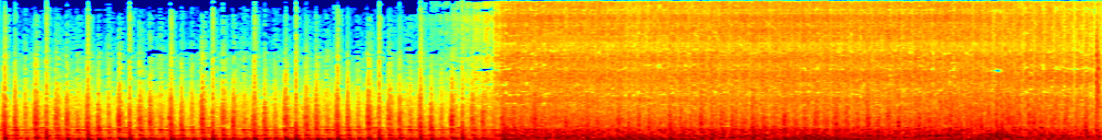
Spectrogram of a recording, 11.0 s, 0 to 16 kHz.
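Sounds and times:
droning synthesizer chord: 4.6s - 11.0s.

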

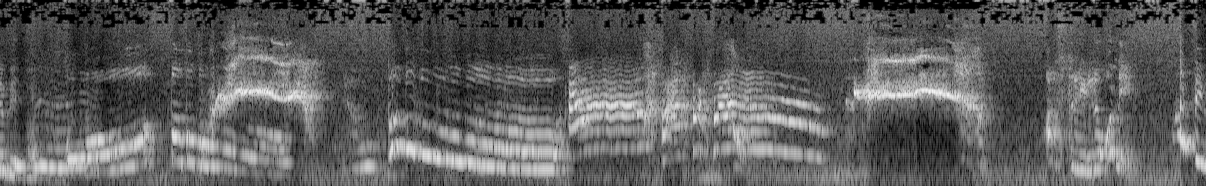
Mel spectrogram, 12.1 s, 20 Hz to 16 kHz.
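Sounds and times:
woman's voice: 0.0s - 5.8s, 10.4s - 12.0s
baby crying: 7.2s - 10.0s.

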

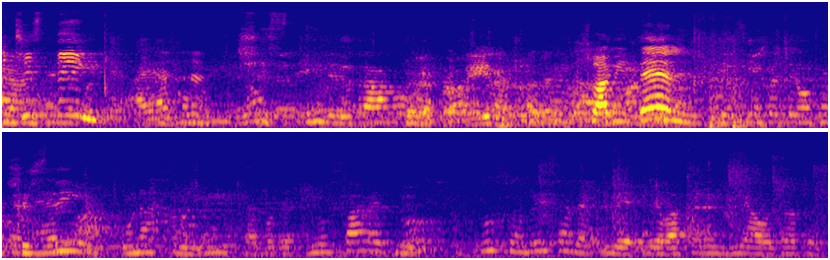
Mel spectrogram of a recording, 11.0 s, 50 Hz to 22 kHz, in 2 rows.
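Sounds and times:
group conversation: 0.0s - 11.0s.

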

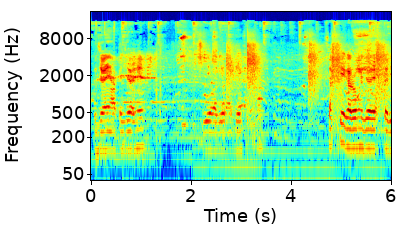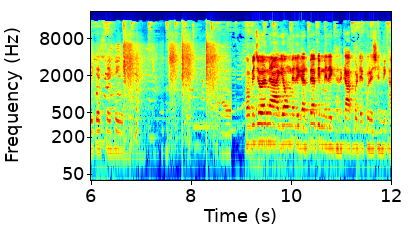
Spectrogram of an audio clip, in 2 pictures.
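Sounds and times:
faint background music: 0.0s - 12.0s
sharp cracks: 3.1s - 3.6s, 4.2s - 8.8s.

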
